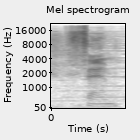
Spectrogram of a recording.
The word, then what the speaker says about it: fem: Fem. That's how you say it in Swedish.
